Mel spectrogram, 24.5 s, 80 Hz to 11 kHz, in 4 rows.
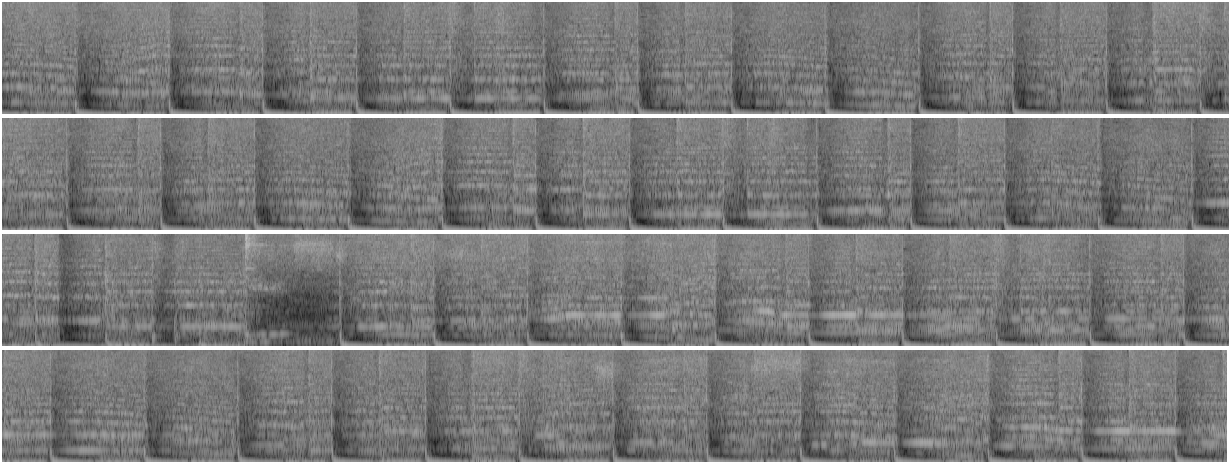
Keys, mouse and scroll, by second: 1.0 m, 1.7 ctrl+click, 2.8 Right, 2.9 scroll down 1, 4.4 click, 4.6 space, 4.9 middle click, 5.4 scroll down 1, 5.7 shift+middle click, 6.5 click, 7.1 scroll up 1, 7.5 shift+middle click, 8.0 scroll down 1, 8.4 click, 8.9 scroll up 1, 9.2 shift+middle click, 12.4-12.7 scroll up 1, 12.7 t, 13.6 click, 13.8-15.8 scroll down 1, 20.1 click, 20.2 space, 20.4-21.3 scroll down 1, 21.5 t, 21.9 click.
